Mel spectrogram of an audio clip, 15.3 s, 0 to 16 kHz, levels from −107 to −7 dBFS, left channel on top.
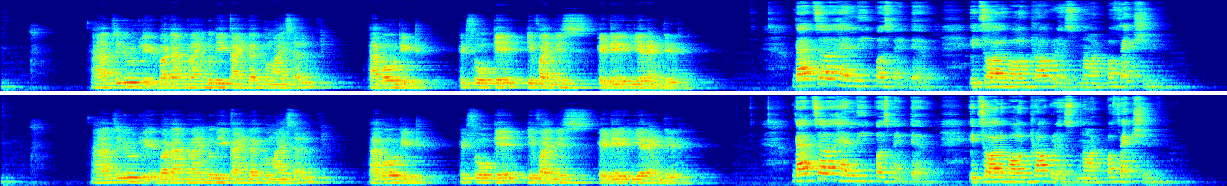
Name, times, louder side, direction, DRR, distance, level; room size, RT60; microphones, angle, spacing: voice 1, 1.1-3.9 4.6-5.3 5.7-8.5, equal, 65° left, -1 dB, 0.9 m, -33 dB
voice 2, 9.6-14.5, right 3 dB, 80° right, 1 dB, 0.6 m, -33 dB
3.2 x 2.4 x 2.3 m, 0.75 s
head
